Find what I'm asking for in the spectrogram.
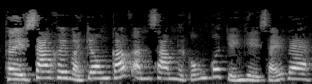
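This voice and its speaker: A woman narrates a spooky tale in a high voice. She talks in a casual, chatty way, leans into the storytelling, and turns to her listeners often. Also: animated, normal speed. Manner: chatty, addresses listeners directly. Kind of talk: spoken ghost-story narration.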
